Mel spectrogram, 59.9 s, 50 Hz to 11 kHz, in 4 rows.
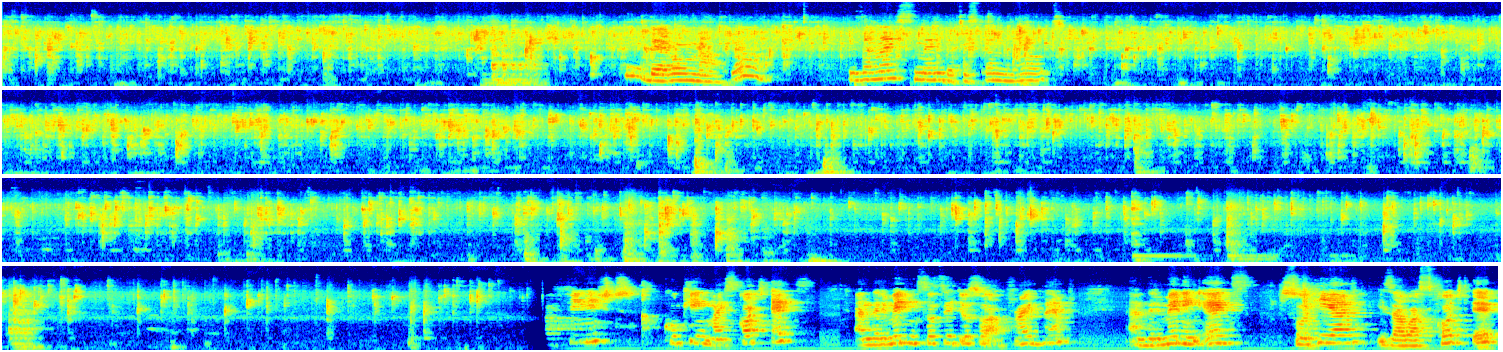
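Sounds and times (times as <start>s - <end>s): oil popping: 0.0s - 6.1s, 10.8s - 50.3s
food deep-frying in hot oil: 0.0s - 59.9s.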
